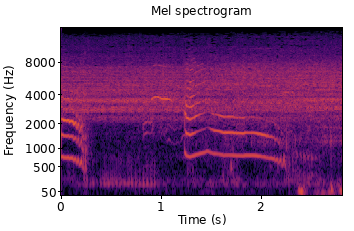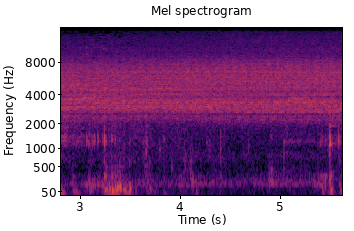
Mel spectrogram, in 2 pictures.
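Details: Two kittens on a bridge; one lying in front calls a black cat over with a meow. A brief falling cry, then a longer arched meow, followed by quiet rustling under a steady high-pitched buzz.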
